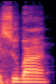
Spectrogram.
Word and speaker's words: Subban: All right, we done with PK Subban.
